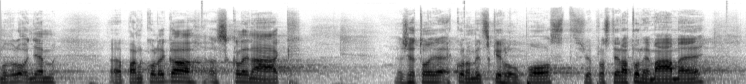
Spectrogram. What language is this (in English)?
Czech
